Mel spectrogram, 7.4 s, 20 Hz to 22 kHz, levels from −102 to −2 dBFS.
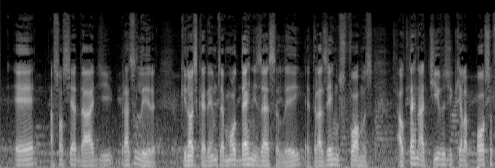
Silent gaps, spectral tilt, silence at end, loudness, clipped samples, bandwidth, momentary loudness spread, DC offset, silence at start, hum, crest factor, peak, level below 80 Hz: none; -5.5 dB/octave; 0 s; -32 LUFS; under 0.1%; 16 kHz; 11 LU; under 0.1%; 0 s; none; 22 dB; -10 dBFS; -50 dBFS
